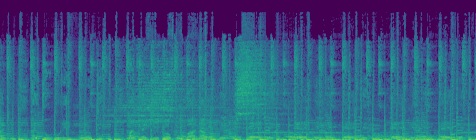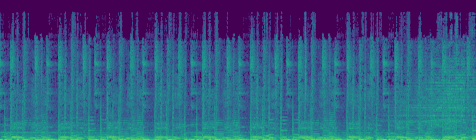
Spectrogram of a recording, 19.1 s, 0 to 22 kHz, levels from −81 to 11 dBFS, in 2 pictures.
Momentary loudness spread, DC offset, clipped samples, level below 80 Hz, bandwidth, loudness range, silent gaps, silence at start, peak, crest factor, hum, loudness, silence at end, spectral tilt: 3 LU; under 0.1%; under 0.1%; -16 dBFS; 20 kHz; 1 LU; none; 0 s; 0 dBFS; 12 dB; none; -15 LUFS; 0 s; -5 dB/octave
